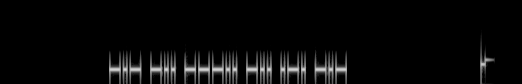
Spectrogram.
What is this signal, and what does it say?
Morse code, heard as a keyed tone, about 34 wpm, 700 Hz. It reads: KD8DRK
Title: USA Call Signs 35wpm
